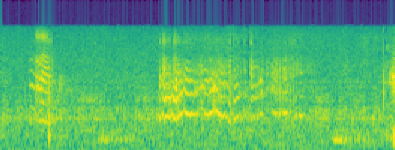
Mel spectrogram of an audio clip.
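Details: Newborn kitten crying while its mother is away; a thin, wavering cry about a second long in the middle, framed by short sharp bursts at the start and end, over faint background hiss.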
